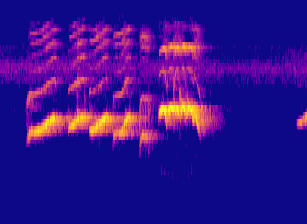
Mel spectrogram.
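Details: Orange-headed thrush in loud 'ngeplong' song, a series of short level whistles repeated in a row, then a brighter higher rising phrase, followed by a brief pause and the start of another note.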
